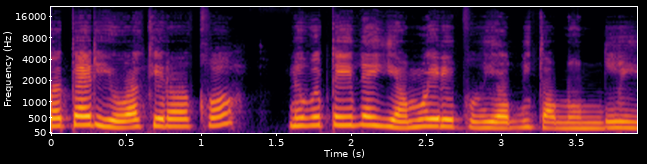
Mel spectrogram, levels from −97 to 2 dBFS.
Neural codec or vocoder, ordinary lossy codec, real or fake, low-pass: codec, 44.1 kHz, 1.7 kbps, Pupu-Codec; none; fake; none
